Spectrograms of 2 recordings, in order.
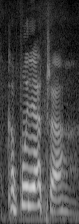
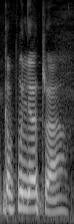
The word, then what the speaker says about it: kapuljača: Look kapuljača. No, Capua.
